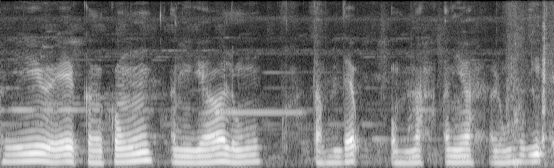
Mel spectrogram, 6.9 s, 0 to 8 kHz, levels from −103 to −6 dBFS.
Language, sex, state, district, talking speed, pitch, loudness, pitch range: Mizo, male, Mizoram, Aizawl, 140 wpm, 115 Hz, -17 LUFS, 110-125 Hz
